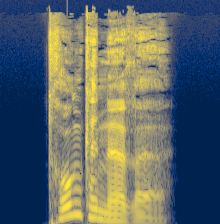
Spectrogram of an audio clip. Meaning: inflection of trunken: 1. strong/mixed nominative/accusative feminine singular comparative degree 2. strong nominative/accusative plural comparative degree
- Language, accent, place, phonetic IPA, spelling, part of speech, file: German, Germany, Berlin, [ˈtʁʊŋkənəʁə], trunkenere, adjective, De-trunkenere.ogg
